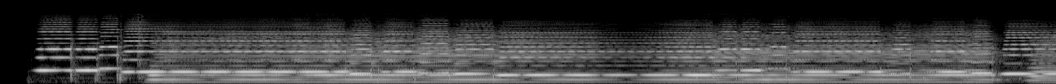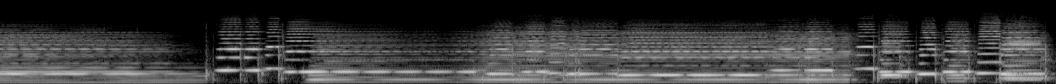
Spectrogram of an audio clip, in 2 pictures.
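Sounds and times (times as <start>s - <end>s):
gavotte dance music for a bal: 0.4s - 21.1s.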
